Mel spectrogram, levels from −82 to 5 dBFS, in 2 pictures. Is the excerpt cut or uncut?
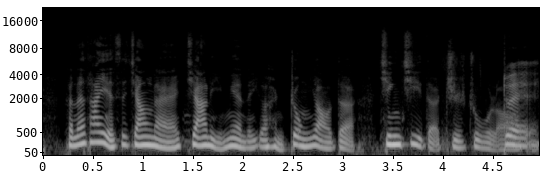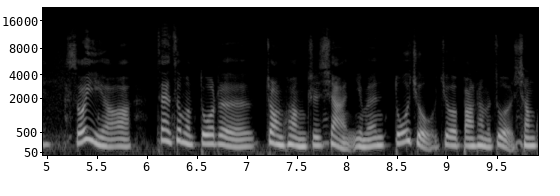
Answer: uncut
